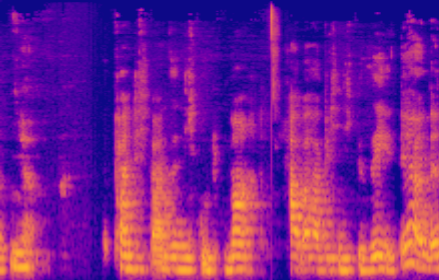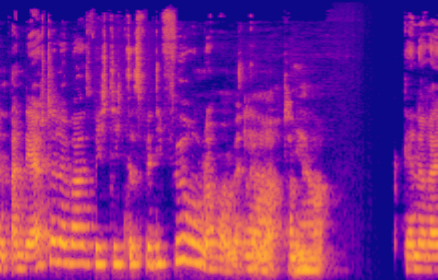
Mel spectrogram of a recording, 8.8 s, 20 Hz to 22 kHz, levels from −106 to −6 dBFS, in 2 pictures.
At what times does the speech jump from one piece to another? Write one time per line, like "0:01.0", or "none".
0:05.3
0:07.3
